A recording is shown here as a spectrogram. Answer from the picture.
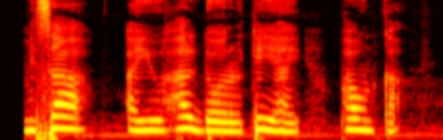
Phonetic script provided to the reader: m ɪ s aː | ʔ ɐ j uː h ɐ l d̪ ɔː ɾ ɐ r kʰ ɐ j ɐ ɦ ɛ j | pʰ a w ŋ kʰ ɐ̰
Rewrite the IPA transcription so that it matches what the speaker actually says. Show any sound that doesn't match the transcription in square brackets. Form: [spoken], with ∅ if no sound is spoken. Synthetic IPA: m ɪ s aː | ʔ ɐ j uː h ɐ l d̪ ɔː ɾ ɐ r kʰ ɐ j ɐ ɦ ɛ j | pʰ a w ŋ kʰ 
